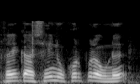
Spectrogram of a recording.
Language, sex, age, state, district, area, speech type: Bodo, male, 30-45, Assam, Kokrajhar, rural, spontaneous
